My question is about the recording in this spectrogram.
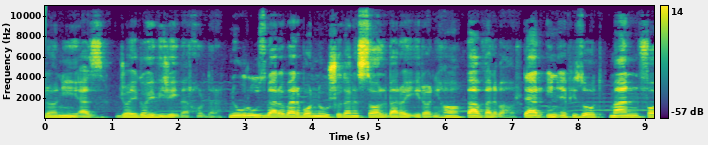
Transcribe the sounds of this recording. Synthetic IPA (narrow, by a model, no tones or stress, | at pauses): ɾɒːniæzd͡ʒɒːjeɡɒːheviːʒe̞iːbæ̰ɾxo̞ɾd̪dːɒ̰ːɾænnoɾuːzbæɾɒːbæɾbɒːnoʃod̪ænesɒːlbæɾɒːjeiːɾɒːniːɦɒːvæːvːælebæɦɒːɾd̪̥æɾine̞pʰiːzod̪mænfɒː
